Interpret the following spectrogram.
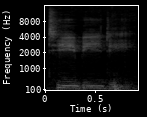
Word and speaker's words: TeeBeeDee: It's also we're gonna be having a troupe from Northeastern, TBD. So Is that their name? Is their name Because it's TBD? funny. yeah, it's spelled TEEBEEDEE.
